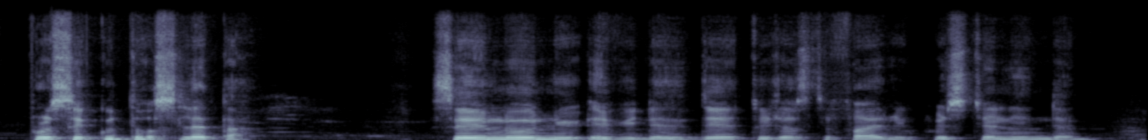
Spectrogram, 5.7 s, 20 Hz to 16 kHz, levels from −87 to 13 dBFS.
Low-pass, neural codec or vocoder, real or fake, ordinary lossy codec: 14.4 kHz; codec, 44.1 kHz, 7.8 kbps, Pupu-Codec; fake; AAC, 96 kbps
